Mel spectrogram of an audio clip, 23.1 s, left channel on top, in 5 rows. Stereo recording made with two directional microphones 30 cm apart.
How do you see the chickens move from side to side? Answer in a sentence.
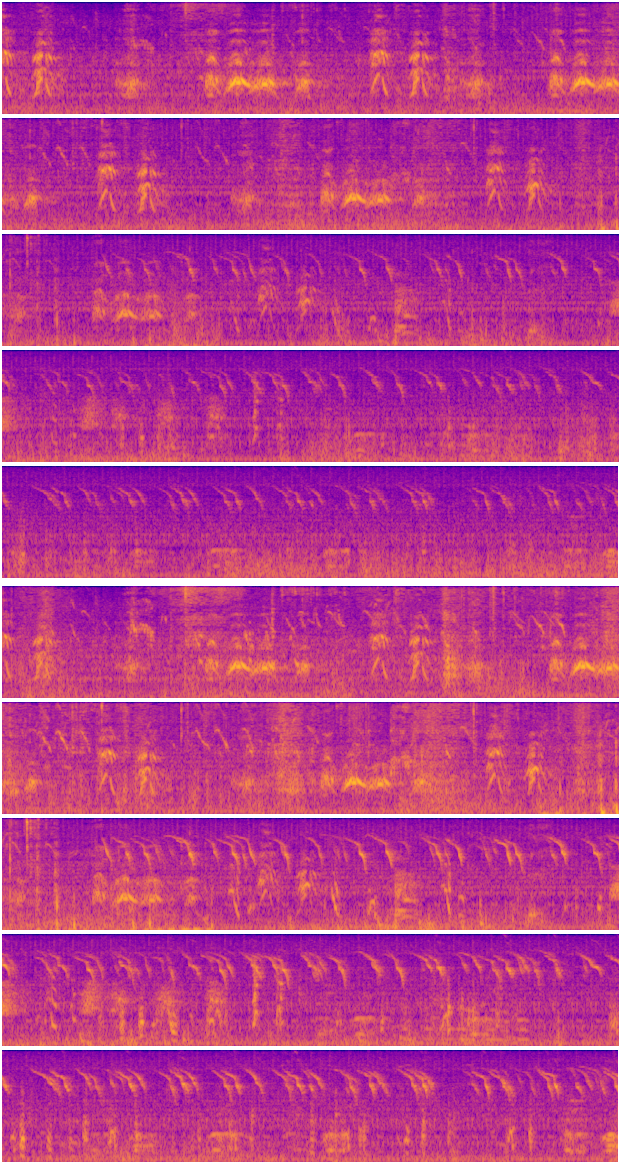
In this clip you hear the chickens stay in one place.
